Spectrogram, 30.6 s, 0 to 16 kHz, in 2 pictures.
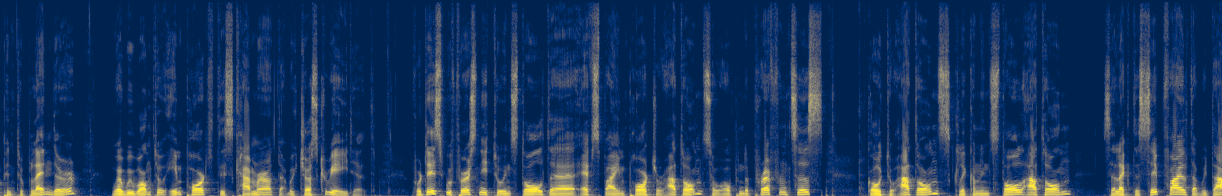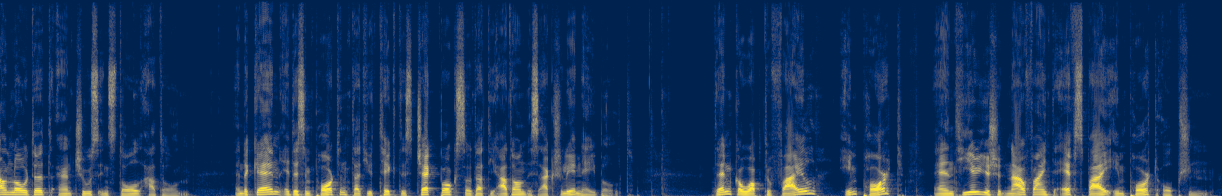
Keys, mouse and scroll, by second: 6.4-8.1 drag, 25.2-30.5 drag.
